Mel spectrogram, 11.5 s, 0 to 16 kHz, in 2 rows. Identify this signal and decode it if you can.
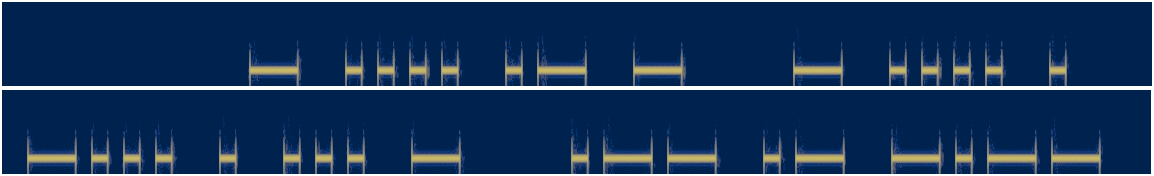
Morse code, heard as a keyed tone, about 15 wpm, 700 Hz. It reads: THAT THE BEST WAY
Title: Sets of 5 Words Encore2 15wpm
